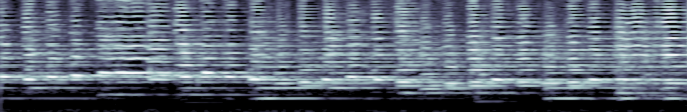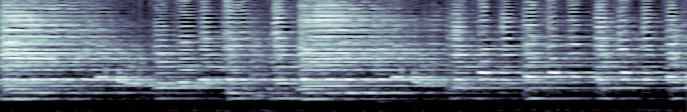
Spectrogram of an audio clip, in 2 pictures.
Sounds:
Violin, Music

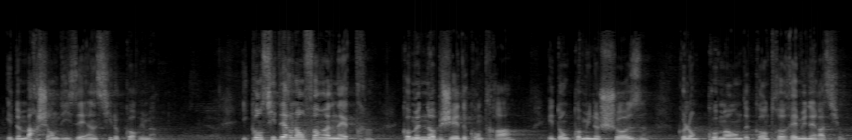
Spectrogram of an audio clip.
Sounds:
Speech

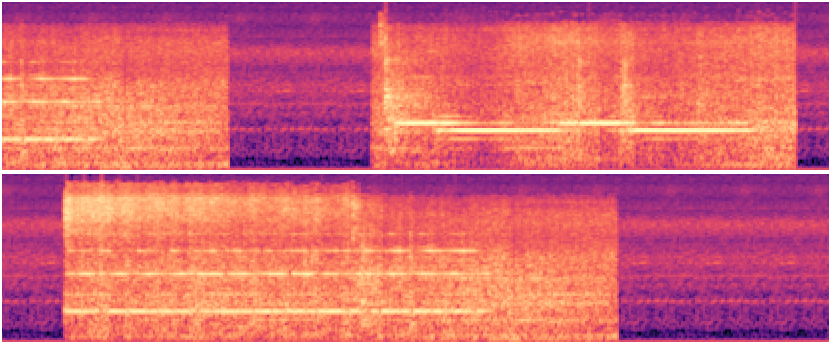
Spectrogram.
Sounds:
Vehicle, Sliding door

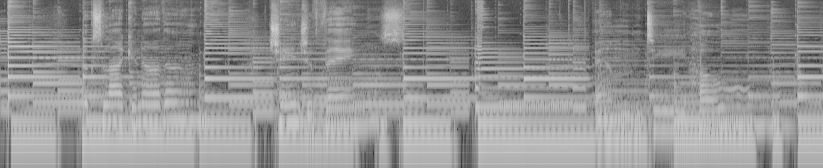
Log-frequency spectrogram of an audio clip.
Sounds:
Musical instrument, Acoustic guitar, Music, Strum, Plucked string instrument, Guitar

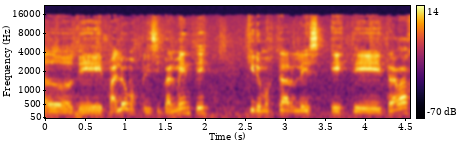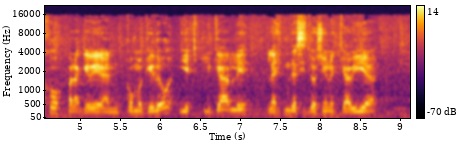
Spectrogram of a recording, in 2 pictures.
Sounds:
Speech

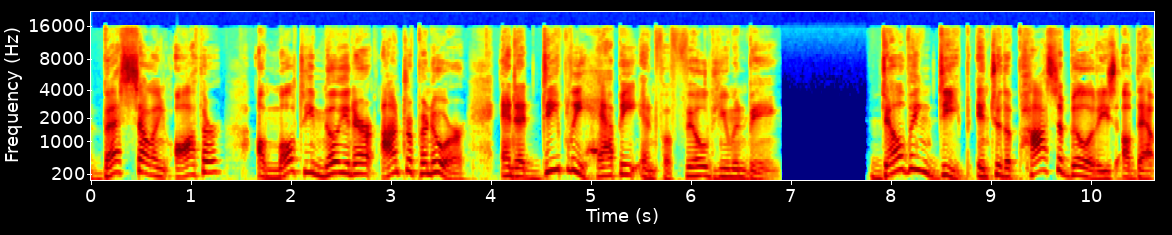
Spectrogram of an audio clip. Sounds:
Speech, Narration

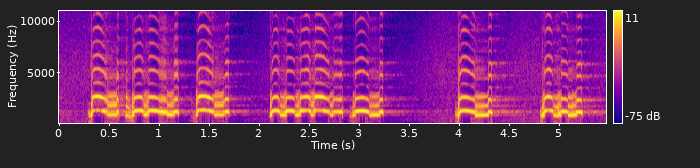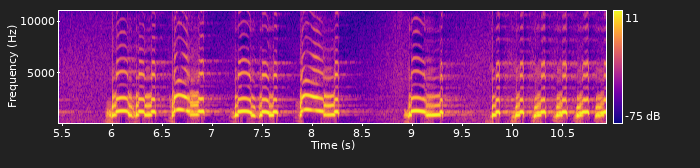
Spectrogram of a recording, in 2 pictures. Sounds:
Honk

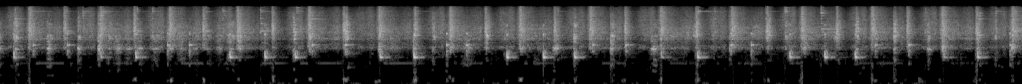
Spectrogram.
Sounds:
playing guiro

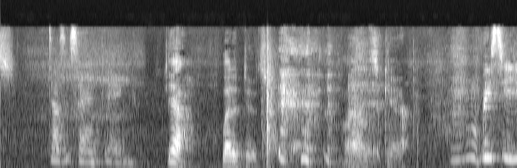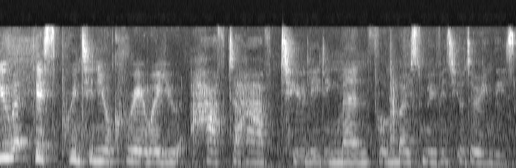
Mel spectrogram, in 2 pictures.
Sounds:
Speech

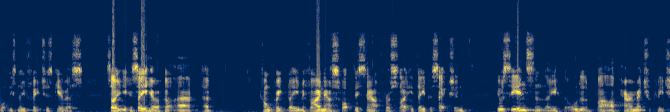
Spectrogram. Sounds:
Speech

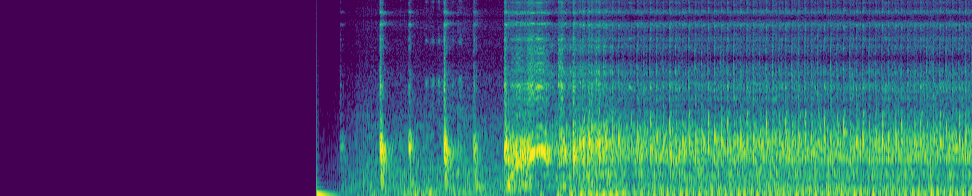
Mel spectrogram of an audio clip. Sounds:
Vehicle

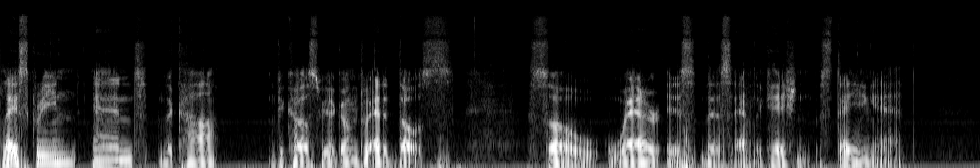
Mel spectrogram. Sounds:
Speech

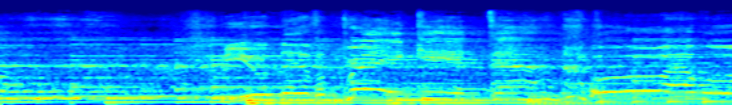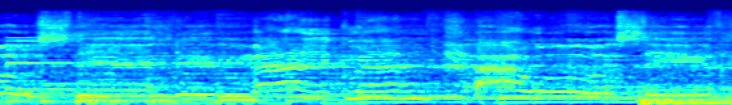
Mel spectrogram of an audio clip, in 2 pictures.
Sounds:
Pop music, Music

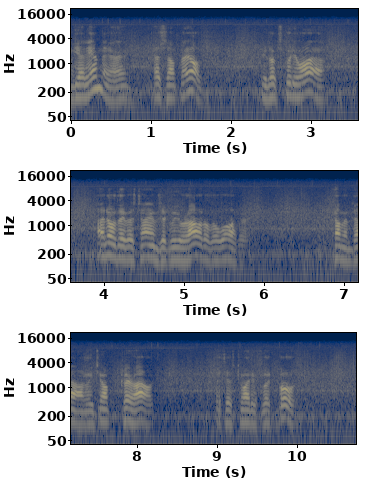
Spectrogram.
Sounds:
Speech

